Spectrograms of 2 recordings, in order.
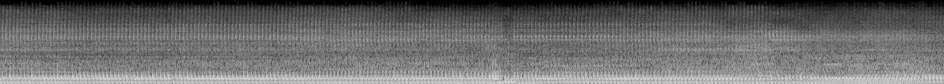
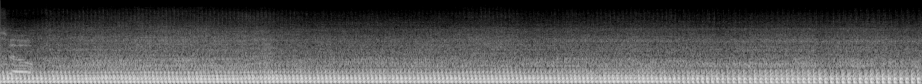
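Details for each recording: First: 2004/2005 Suzuki LTZ 400 single-cylinder after another shop's failed valve guide job, at idle: busy ticking chatter up top on one side of the head, valve train noisy from a shim sitting on the valve keeper with zero clearance. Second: 2005 Suzuki LTZ 400 single-cylinder ATV after valve-train repair (a prior shop's failed valve guide job), restarted with idle turned up and a little choke: steady even idle, no valve tick, sounds way better; normal idle.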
